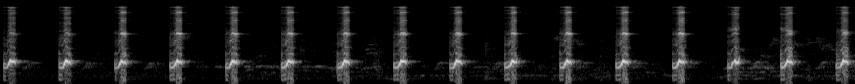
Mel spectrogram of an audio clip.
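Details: A white-breasted waterhen used as a trapping decoy repeats harsh, croaking single notes at a regular pace, nearly two per second. It was recorded directly during a trapping session, against a quiet background.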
